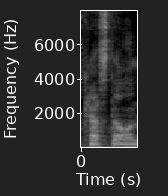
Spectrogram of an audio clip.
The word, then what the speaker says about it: Castellan: I've been informed that that card is pronounced Castellan, by the way.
